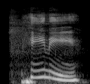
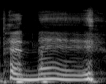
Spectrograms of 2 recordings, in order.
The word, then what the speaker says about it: penne: I want to go to the pasta aisle with you now and be like, rigatoni, pini. Oh no. Penne. It's pen.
